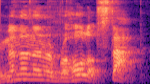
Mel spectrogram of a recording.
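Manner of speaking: mock urgent shout to halt a man; calling after him. Chasing the clerk down.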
